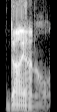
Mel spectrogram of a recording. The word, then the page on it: diurnal: British English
